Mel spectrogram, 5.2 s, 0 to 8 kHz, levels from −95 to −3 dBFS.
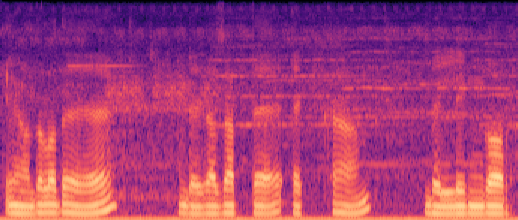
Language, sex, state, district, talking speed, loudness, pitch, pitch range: Chakma, male, Tripura, Dhalai, 70 wpm, -16 LUFS, 105 Hz, 100-110 Hz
